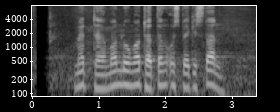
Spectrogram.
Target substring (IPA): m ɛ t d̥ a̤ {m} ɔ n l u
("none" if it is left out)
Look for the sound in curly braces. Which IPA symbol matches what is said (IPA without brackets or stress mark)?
m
